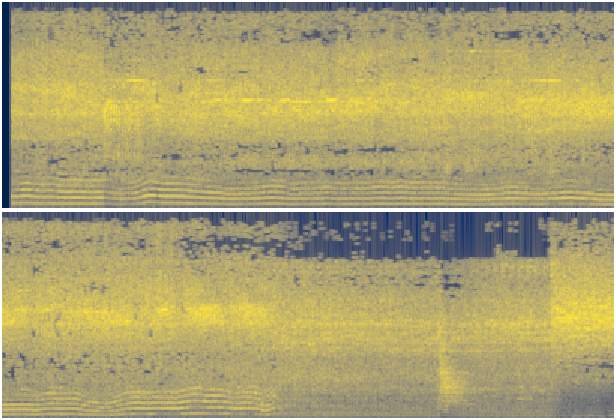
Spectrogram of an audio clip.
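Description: Die grinder with a sanding disc whining against a stainless steel flange, its pitch sagging and recovering as it is pressed into the work. The whine stops about seven seconds in, leaving a hiss that dies away near the end.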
